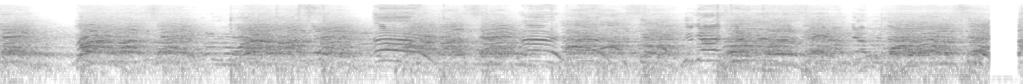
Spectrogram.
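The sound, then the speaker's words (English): A large crowd of protesters, Trump supporters carrying guns inside a public building, shouts and screams together to see the governor in a sustained, chaotic roar, with individual voices rising and bending in pitch above the din, loud throughout before cutting off abruptly at the end. “You can literally go into public buildings with guns and scream to see the governor.”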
